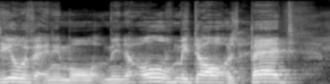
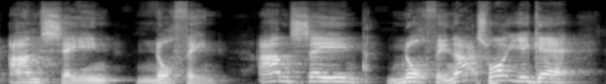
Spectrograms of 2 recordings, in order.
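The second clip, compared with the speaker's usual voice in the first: very slow, deliberate delivery; smug restraint; 3 semitones lower, much slower than usual. Retold or imitated. Husband to wife scrubbing the rug, slow smug deliberation. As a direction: spell it out word by word, pointedly.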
